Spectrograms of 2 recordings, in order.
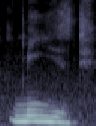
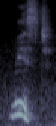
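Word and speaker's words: missed: Written form কি, আমরা লিখলাম হচ্ছে মিজড, ঠিক আছে স্যার, মিজড অনেকজন বলে আর কি, কিন্তু যখন উচ্চারণ করতেছে নেটিভ স্পিকাররা তখন এটা হয়ে যাচ্ছে মিসড, আর আমরা বলতেছি মিজড।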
